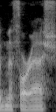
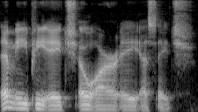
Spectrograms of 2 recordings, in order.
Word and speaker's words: Mephorash: But anyway, yeah, Chrysalis by Mepharash or I don't know how to pronounce it. It's Mephorash.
